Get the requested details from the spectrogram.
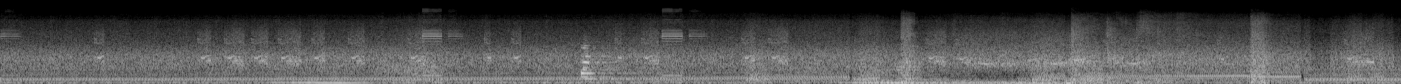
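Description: A car engine hums steadily as it drives along.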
